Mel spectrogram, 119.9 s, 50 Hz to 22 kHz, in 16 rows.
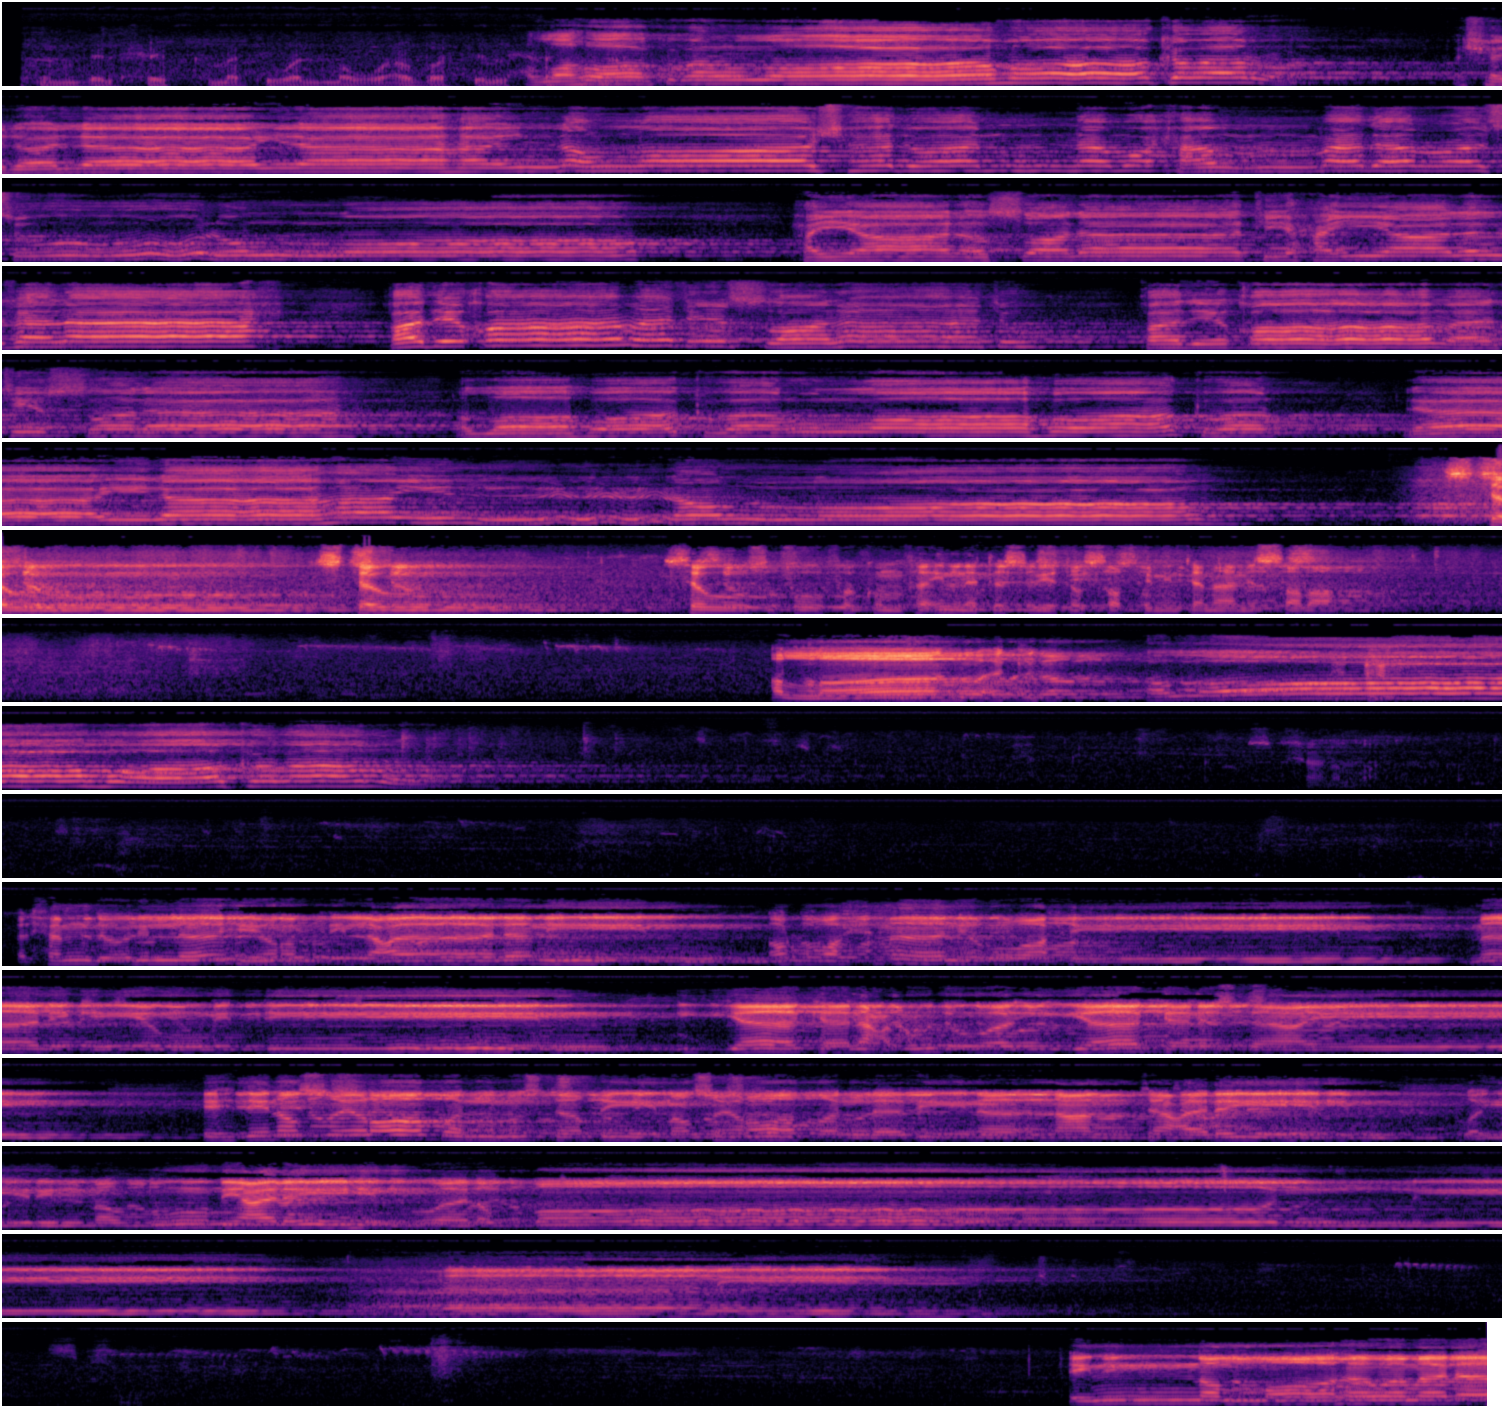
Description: صلاة المغرب7-3-1432 من سورة الأحزاب 56-68 > 1432 هـ > الفروض - تلاوات ماهر المعيقلي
